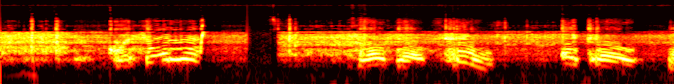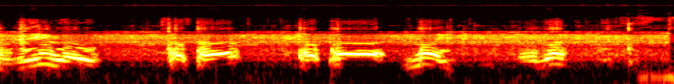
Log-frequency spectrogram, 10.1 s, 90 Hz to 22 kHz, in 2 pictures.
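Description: A distant station's voice received on single-sideband through a Yaesu FT-817 on the 20 m amateur band: thin, narrow-band speech over a steady hiss of band noise, with a brief dropout about two seconds in.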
